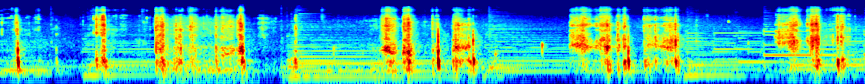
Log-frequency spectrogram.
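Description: Background music with sustained notes, over groups of sharp knife strokes cutting through bell pepper onto a plastic cutting board, in three bursts of rapid cuts.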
